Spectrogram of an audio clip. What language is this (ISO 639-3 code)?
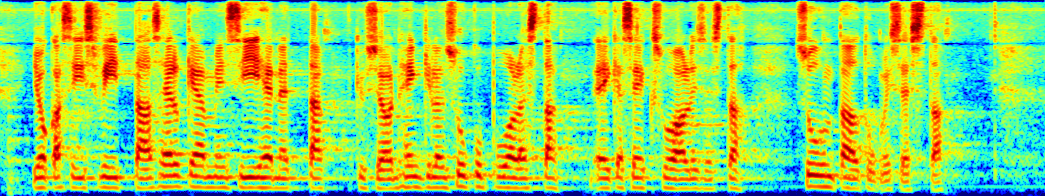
fin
